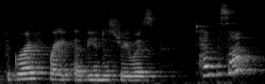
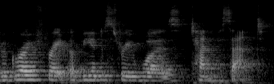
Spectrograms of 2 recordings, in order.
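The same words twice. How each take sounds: First: The pitch rises at the end of the sentence. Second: The pitch falls at the end of the sentence. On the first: The speaker sounds unsure, like asking a question. The speaker calls it wrong. "it sounds like a question" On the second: The speaker is confident and sure. The speaker calls it right. "when I go kind of down at the end of my sentence"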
